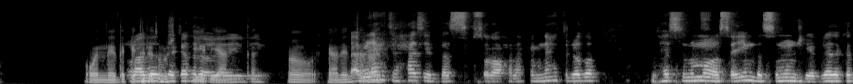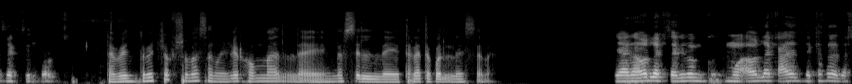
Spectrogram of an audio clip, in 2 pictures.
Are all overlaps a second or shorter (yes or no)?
no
